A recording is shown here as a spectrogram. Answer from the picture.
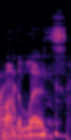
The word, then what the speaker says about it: Mondelez: Insights and Analytics with Mondelez International. Thank you for joining us. – I would have said Mondelez. – Mondelez. – Yeah, that's my bad. – Mondelez. – See, there we go.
